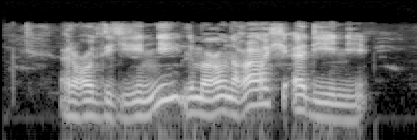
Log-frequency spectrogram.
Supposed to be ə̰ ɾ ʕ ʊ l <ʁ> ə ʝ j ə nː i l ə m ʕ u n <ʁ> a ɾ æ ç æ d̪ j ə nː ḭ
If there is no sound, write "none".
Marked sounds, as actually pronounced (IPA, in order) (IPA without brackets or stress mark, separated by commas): ð, ʁ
